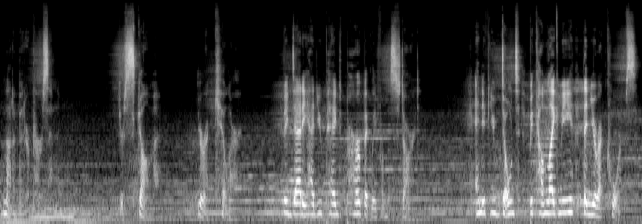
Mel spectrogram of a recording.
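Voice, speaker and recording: A woman's voice: medium pitch, a little slow, long pauses, lightly acted. A woman voicing an evil mirror-self cyborg pony mare in a story reading, mocking and savage, ranting with profanity. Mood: cold contempt. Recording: music bed behind the voice.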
